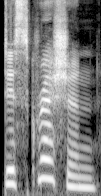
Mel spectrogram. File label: "discretion", english spelling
